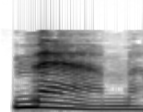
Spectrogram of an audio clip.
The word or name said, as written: maam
